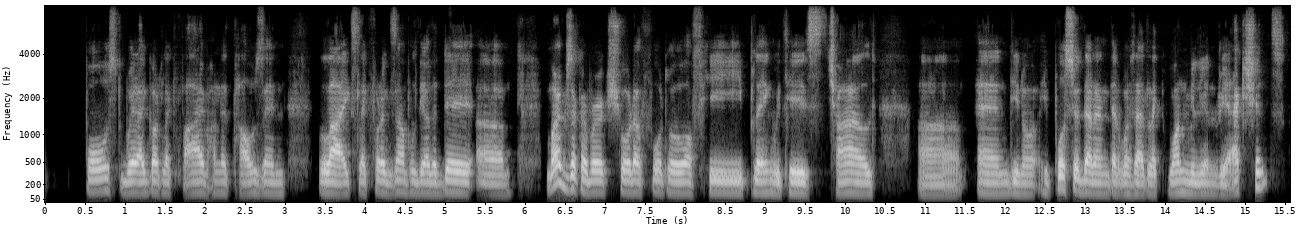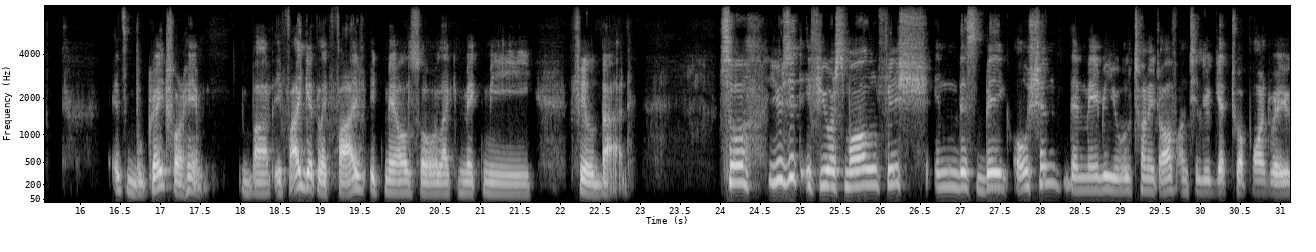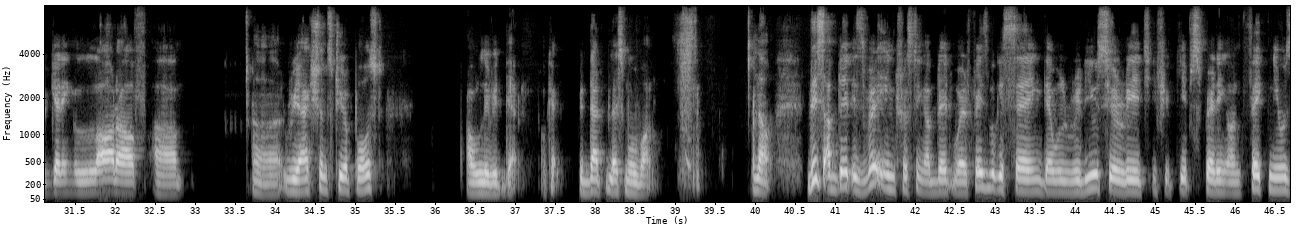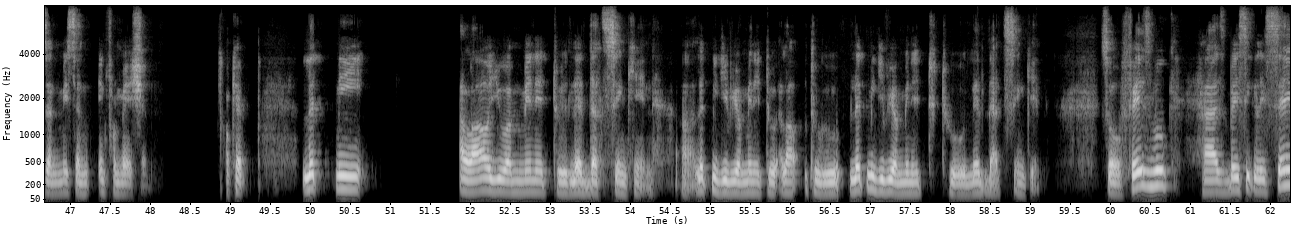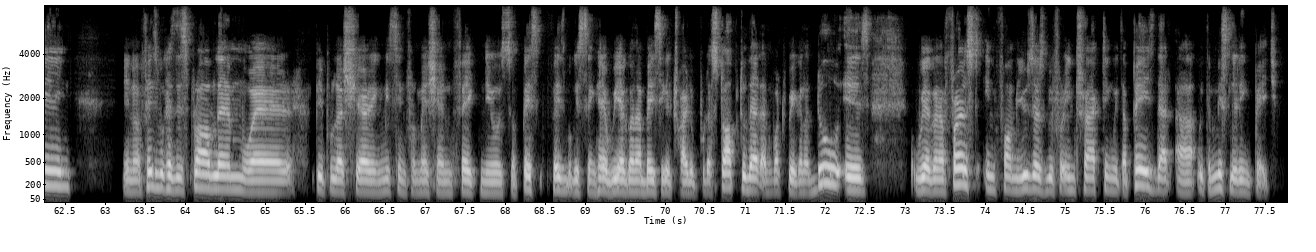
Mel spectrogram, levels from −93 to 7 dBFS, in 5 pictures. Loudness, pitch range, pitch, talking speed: -19 LUFS, 120-160 Hz, 130 Hz, 170 wpm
